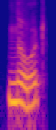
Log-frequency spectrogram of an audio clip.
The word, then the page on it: node: Indian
